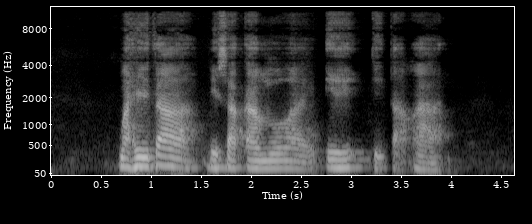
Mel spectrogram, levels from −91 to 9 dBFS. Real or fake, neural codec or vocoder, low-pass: fake; codec, 44.1 kHz, 2.6 kbps, DAC; 10.8 kHz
